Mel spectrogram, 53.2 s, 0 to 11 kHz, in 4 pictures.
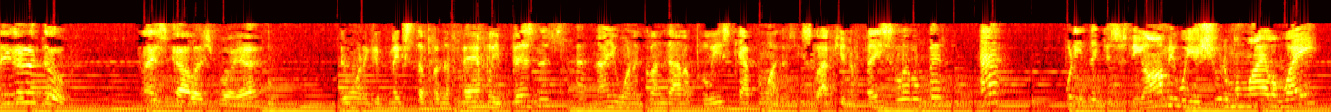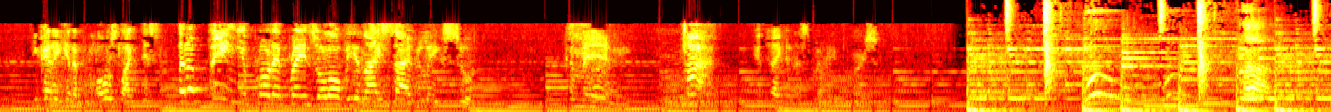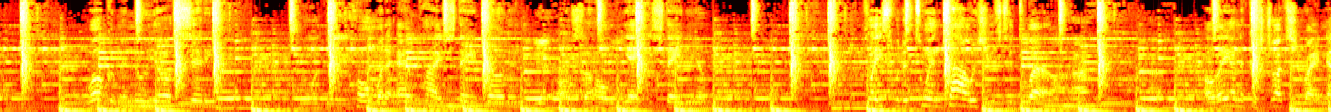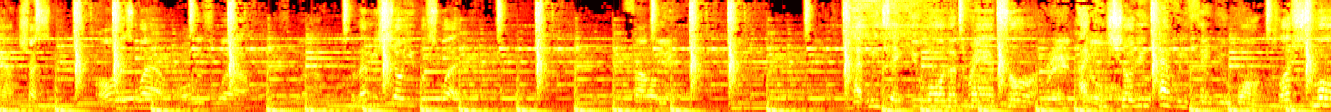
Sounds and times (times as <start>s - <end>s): Speech: 0.0s - 0.7s, 1.4s - 2.7s, 3.4s - 18.1s, 19.0s - 22.2s, 25.7s - 26.1s, 29.6s - 33.7s, 38.7s - 42.6s, 43.4s - 44.6s, 46.2s - 46.8s, 48.4s - 53.2s
Music: 0.0s - 53.2s.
